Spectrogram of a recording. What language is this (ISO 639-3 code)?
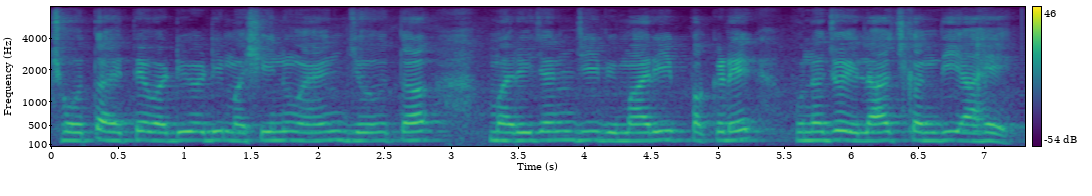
snd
